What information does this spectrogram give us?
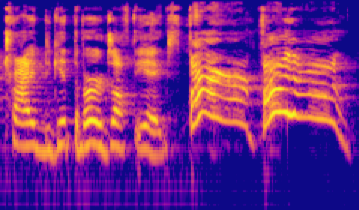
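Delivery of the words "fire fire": very high, loud alarm cry; cat crying fire. Acted. Jack to the birds, shouting a false fire alarm high. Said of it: "he cried".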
